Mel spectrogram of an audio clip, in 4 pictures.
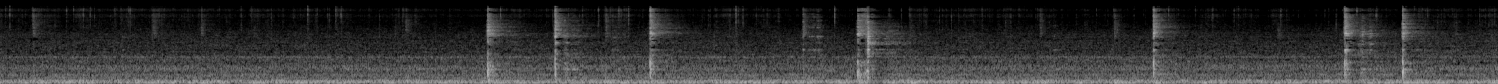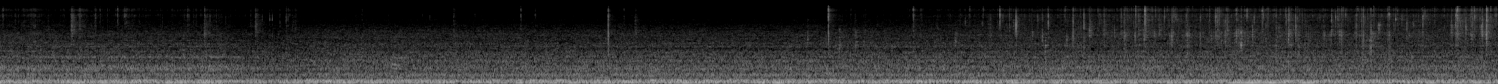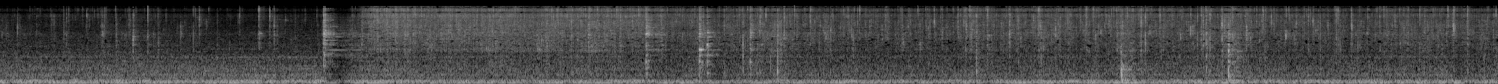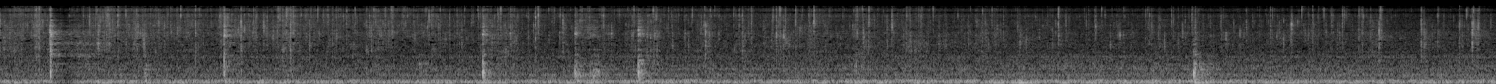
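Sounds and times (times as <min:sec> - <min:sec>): fish sizzling in hot oil: 0:00.0 - 0:17.9, 0:23.8 - 0:59.9
metal spatula scraping wok: 0:08.0 - 0:09.1.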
